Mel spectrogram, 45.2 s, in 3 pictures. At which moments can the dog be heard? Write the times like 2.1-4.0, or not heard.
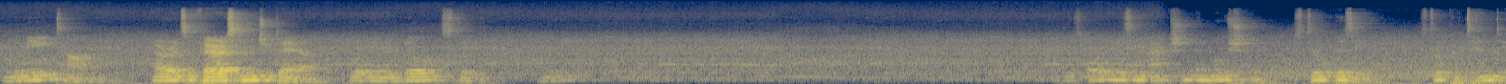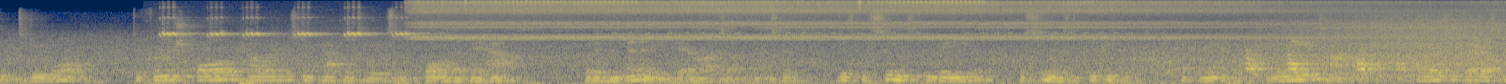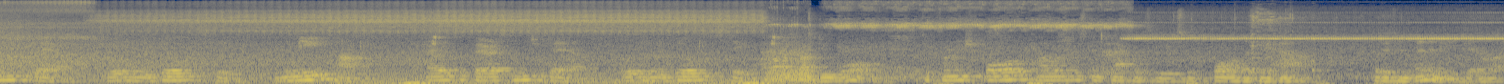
27.5-29.1.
